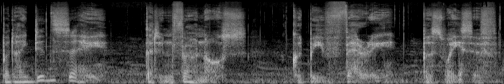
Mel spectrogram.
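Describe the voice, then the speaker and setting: Solemn storyteller, played by a man, low breathy half-whisper, crisp bright edge, unhurried, fantasy audio drama narration. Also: wildly swooping pitch, heavily acted. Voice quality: breathy, hushed. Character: solemn storyteller recounting ancient legend.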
